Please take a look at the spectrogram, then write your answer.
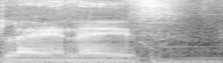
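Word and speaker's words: Lyonnaise: So, if I'm truthful, let's go with Leonnaise. Leon. Yeah, it rhymes with mayonnaise.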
